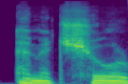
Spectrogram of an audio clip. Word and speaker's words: amateur: Oh, there is no ch. I think it's American, they saying ch.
